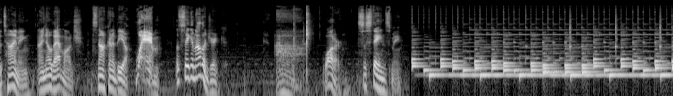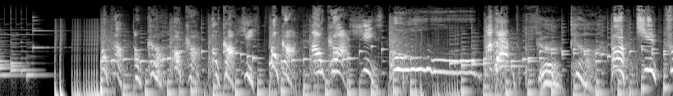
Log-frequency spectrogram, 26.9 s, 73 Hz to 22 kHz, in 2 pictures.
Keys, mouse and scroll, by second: 23.1 click.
